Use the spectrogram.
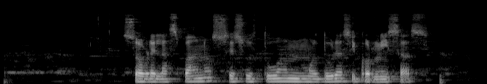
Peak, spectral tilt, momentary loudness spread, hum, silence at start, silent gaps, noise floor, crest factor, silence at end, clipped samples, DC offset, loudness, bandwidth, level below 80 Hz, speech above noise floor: -10 dBFS; -6 dB/octave; 9 LU; none; 0.1 s; none; -60 dBFS; 20 dB; 0.45 s; under 0.1%; under 0.1%; -28 LUFS; 11.5 kHz; -68 dBFS; 32 dB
